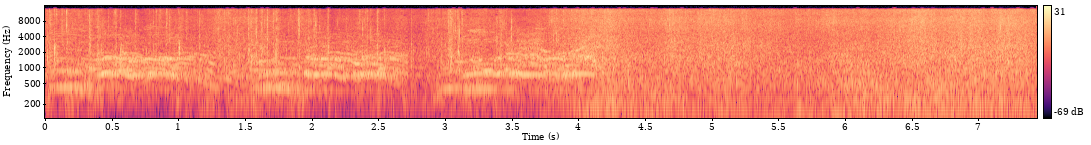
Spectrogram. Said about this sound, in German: Das Krugerbad in Rüttenscheid hat als letztes Essener Freibad die Saison gestern Abend beendet. Um 19 Uhr wurde zum letzten Mal die Wellenmaschine angestellt und da war nochmal richtig gute Stimmung.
